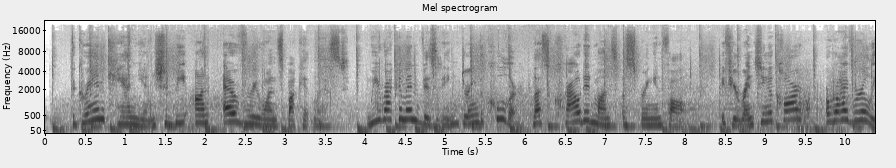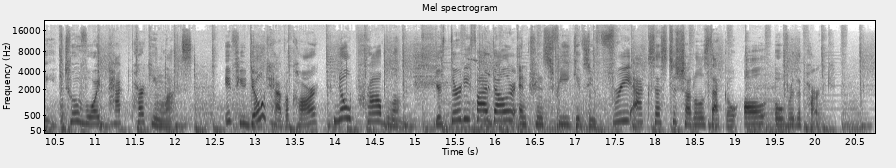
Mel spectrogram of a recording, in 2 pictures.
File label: Travel Guide Narration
